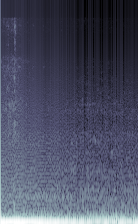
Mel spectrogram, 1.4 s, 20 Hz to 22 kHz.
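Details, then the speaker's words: 2008 Toyota Corolla ZRE152, 151,000 km, check-engine light on, idling with low uneven lumpy stumble, running on three of four cylinders (dead cylinder); smoother at higher rpm, possibly indicating low compression. "we've got a dead hole misfiring if we bring the rpm up and it does feel a bit better but it might just be running fast enough where you know we can't feel the misfire"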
